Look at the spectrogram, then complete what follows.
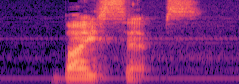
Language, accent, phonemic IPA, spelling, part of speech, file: English, US, /ˈbaɪ.sɛps/, biceps, noun, En-us-biceps.ogg
- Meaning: 1. Any muscle having two heads 2. Specifically, the biceps brachii, the flexor of the elbow 3. The upper arm, especially the collective muscles of the upper arm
